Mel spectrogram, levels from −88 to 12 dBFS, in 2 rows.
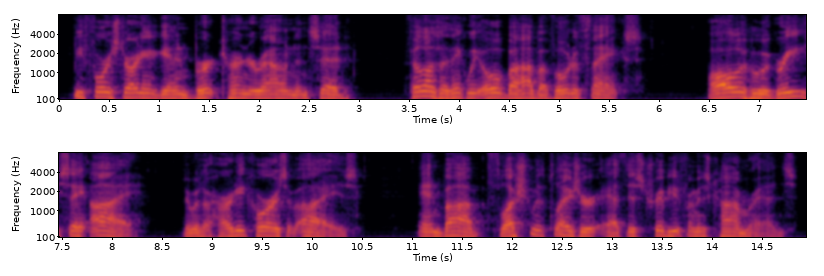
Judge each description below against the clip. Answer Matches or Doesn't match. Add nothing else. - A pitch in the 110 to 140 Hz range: Matches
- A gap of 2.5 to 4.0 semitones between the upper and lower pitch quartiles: Matches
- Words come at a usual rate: Matches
